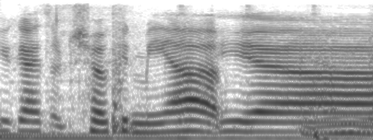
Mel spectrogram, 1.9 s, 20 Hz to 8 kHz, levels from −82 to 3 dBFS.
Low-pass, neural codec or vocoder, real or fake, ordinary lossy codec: 7.2 kHz; none; real; AAC, 48 kbps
